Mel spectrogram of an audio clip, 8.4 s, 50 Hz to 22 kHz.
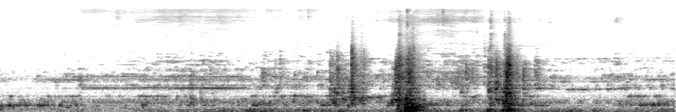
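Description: JCB 3DX backhoe loader's diesel engine running steadily under hydraulic load, then two loud rushing thuds about five and six and a half seconds in as a bucketload of soil is dumped into a tractor trolley.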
